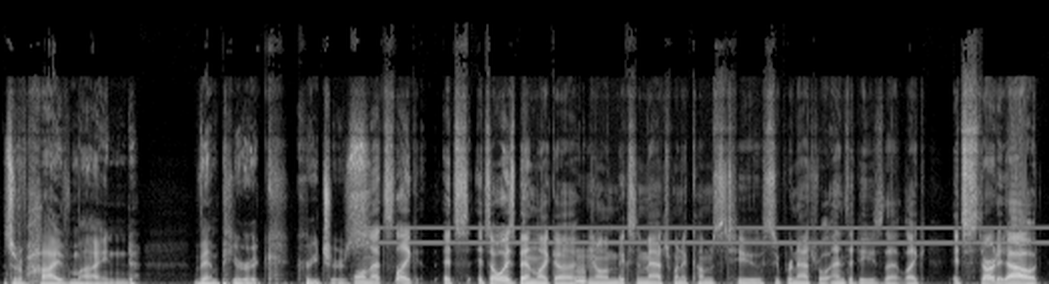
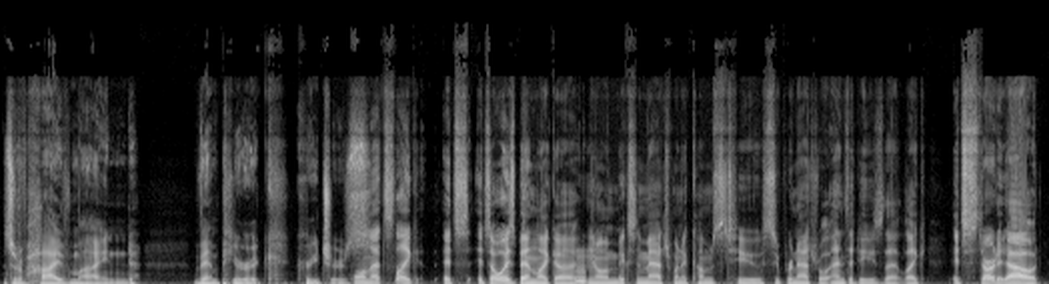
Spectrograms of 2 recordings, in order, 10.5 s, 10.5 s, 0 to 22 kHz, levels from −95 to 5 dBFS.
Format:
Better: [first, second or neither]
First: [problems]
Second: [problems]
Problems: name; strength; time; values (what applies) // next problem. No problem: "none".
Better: second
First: high-pitched whine; noticeable; from 3.5 s on; 3.5 kHz, 20 dB below the speech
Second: none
